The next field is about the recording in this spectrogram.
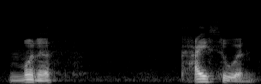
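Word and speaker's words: Mynydd Seswick: "Now that," he said, "is pronounced Munneth Kaisuin. Kais, like rice.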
